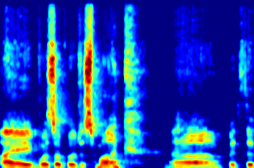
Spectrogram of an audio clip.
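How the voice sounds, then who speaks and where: This man speaks at medium pitch and a fairly slow pace, with fairly even intonation. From Texas, Houston. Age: 60s. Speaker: retired social worker and activist. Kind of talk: personal monologue. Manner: hesitant, many fillers.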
